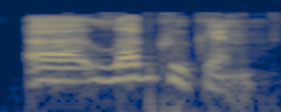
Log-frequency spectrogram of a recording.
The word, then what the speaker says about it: Lebkuchen: Lebkuchen. – Lebkuchen.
